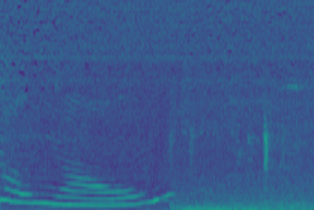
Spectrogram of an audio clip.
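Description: A single long, drawn-out meow for the cartoon-style cat character Kaz: it dips in pitch and rises again at the end, and lasts about two seconds. A low steady tone follows briefly.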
